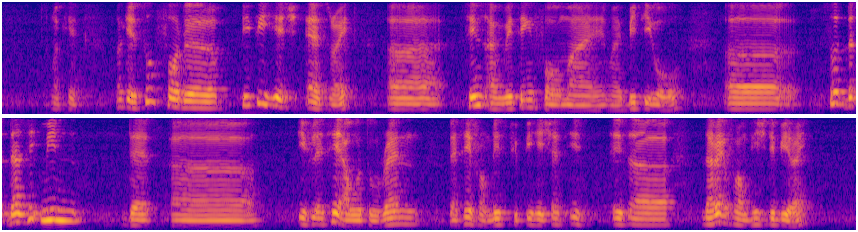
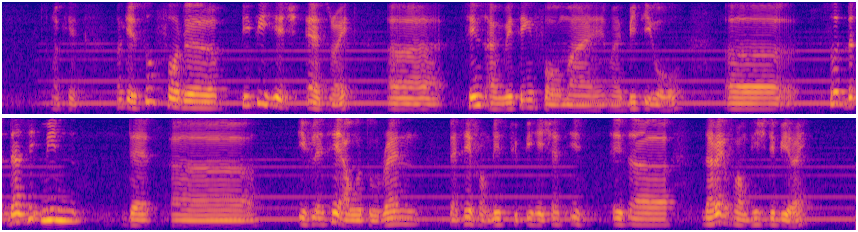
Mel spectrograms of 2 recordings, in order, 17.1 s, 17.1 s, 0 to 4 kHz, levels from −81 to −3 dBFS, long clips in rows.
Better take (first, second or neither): first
